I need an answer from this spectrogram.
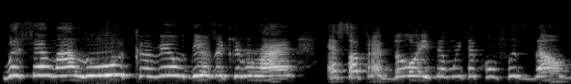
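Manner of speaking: aghast, as if nearly falling off the chair; shocked boss. Retold or imitated. Boss hearing where the intern is going, high and loud in shock. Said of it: "Ele quase caiu da cadeira".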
